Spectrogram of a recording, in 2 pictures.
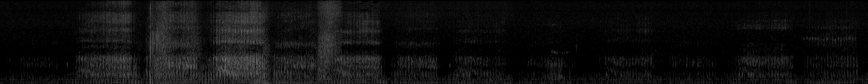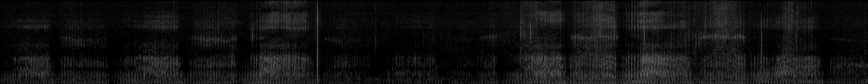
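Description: Domestic cat purring close to the microphone, swelling and fading in a steady rhythm.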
